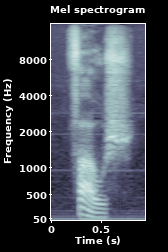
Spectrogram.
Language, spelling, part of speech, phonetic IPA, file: Polish, fałsz, noun, [fawʃ], Pl-fałsz.ogg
